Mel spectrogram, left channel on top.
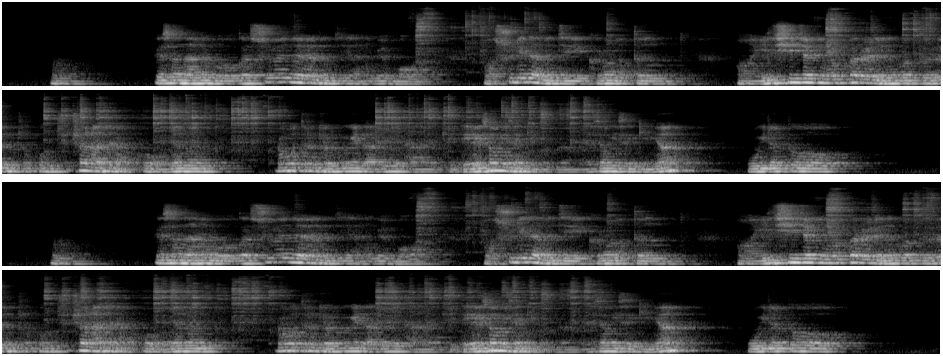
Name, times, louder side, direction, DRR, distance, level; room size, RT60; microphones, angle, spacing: voice 1, 0.5-0.8 1.5-4.3 4.8-6.8 7.3-11.6 12.1-16.3 16.8-17.7, left 1 dB, 15° left, -2 dB, 0.8 m, -22 dB
sound 1, 2.9-3.0 4.1-5.4 6.0-6.1 8.1-8.8 9.0-9.4 9.8-12.3 13.1-15.5, left 2 dB, 30° left, 1.2 m, -36 dB
4.8 x 2.7 x 3.8 m, 0.96 s
head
